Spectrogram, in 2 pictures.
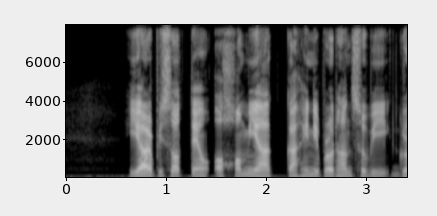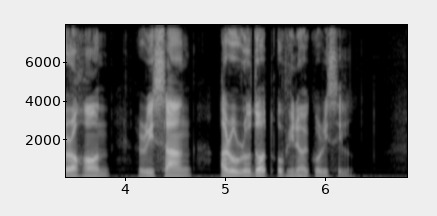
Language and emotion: Assamese, neutral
